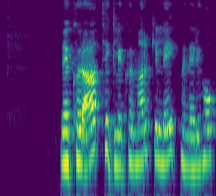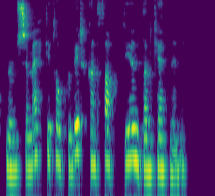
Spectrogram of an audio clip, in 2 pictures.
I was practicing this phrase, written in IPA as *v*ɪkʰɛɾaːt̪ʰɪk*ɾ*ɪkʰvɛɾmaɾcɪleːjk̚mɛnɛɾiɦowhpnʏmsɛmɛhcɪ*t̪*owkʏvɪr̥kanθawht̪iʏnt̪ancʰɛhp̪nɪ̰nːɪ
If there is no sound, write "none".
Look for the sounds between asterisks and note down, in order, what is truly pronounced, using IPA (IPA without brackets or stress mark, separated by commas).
v, l, t̪ʰ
